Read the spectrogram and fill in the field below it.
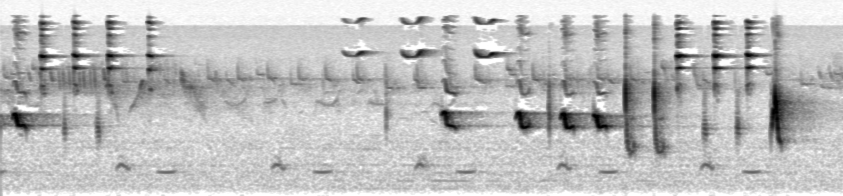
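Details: Thrush nightingale singing while perched on a spring evening: varied short whistles and high piping notes, some repeated in pairs, interspersed with low soft notes and a few harsh rasping bursts near the end.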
